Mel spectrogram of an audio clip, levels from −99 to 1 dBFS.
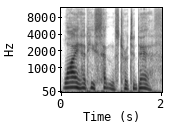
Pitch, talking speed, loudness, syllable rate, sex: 165 Hz, 205 wpm, -19 LUFS, 4.7 syllables/s, male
